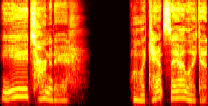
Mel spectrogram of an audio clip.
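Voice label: Ambient Female Sedentary, Dialog; Duviri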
